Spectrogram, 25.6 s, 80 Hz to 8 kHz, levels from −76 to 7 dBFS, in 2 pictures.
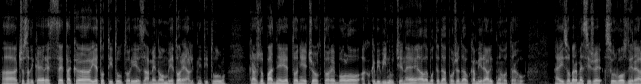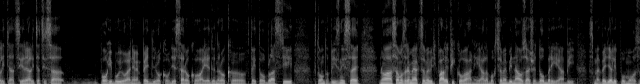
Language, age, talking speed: Slovak, 30-49, 165 wpm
